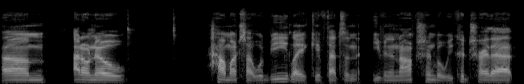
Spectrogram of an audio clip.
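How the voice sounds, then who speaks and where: A man with a lowish but very bright, sharp voice talks as a player in a tabletop game. He reasons things out analytically in halting phrases. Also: level tone, no room sound, low-quality recording. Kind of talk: casual chat during a tabletop game.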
